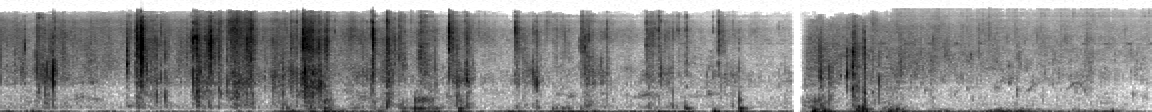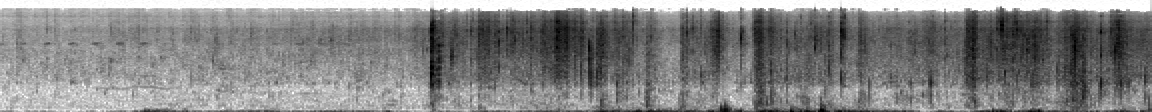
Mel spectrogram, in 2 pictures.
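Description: Footsteps crunching irregularly on a loose gravel and rock trail, with scattered clicks and scuffs; they ease off for a couple of seconds about halfway through, then pick up again.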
